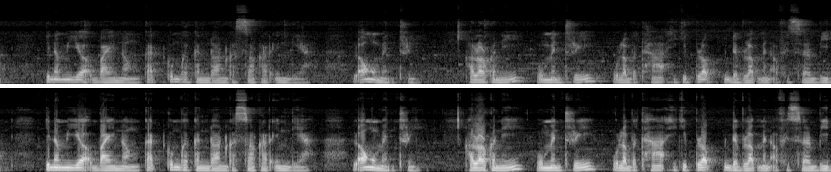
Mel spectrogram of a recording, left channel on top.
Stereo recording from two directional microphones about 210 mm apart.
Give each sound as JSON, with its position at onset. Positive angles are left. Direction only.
{"t": 0.4, "sound": "speech", "side_deg": -45}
